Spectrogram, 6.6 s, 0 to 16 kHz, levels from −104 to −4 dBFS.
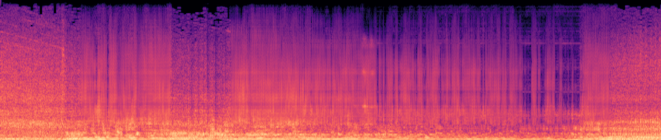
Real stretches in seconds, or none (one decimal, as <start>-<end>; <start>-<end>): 0.0-0.8; 1.7-2.3; 6.1-6.6

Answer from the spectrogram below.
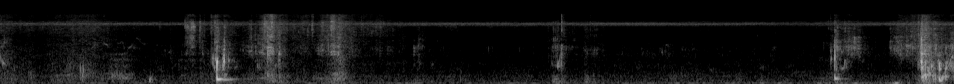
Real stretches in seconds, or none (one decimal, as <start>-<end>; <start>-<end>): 0.0-9.5

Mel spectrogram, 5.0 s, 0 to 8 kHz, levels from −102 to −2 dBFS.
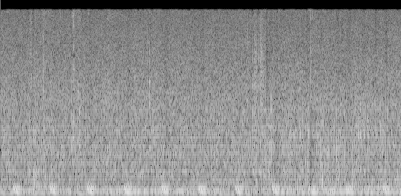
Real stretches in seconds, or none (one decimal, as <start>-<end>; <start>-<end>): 0.0-1.6; 3.5-5.0

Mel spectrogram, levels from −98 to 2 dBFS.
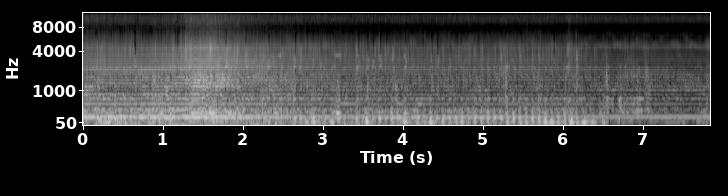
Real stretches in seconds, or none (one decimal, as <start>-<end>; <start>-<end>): none

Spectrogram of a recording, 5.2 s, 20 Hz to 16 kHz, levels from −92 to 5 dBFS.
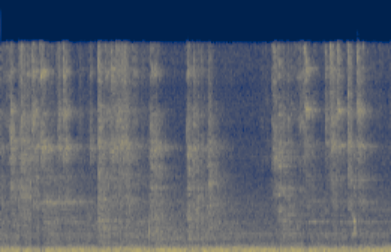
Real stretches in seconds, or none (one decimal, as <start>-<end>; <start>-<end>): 0.0-1.8; 3.2-5.2

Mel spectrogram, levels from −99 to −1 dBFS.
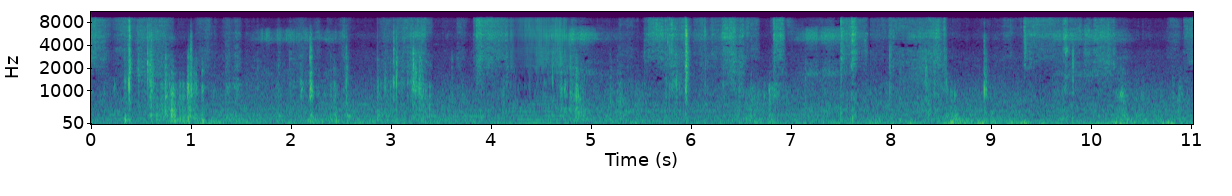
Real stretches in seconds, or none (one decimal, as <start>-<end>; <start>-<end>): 0.0-4.2; 4.8-11.0

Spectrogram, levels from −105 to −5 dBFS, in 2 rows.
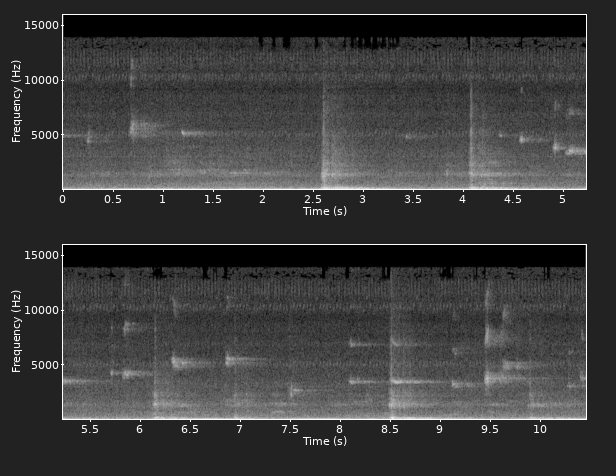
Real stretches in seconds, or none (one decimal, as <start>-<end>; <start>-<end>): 0.0-0.8; 3.4-10.5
